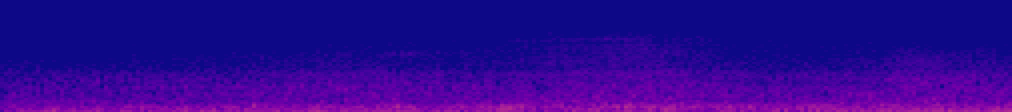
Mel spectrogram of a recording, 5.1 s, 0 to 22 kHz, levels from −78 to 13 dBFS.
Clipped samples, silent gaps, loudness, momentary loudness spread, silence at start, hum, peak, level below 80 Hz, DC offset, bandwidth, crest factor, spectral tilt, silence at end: under 0.1%; none; -49 LUFS; 4 LU; 0 s; none; -34 dBFS; -54 dBFS; under 0.1%; 16 kHz; 14 dB; -6.5 dB/octave; 0 s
